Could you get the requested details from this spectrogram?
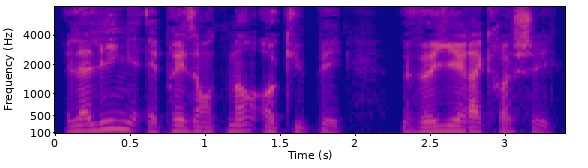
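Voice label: Line Busy French, Telephone operator, French, male; VoiceBox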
